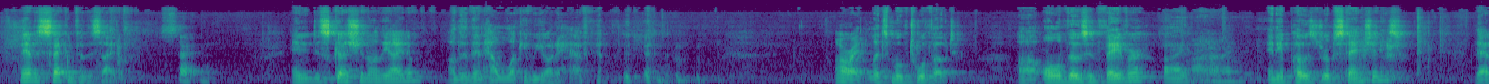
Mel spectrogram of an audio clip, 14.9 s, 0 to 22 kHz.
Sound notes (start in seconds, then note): 5.9 laughs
